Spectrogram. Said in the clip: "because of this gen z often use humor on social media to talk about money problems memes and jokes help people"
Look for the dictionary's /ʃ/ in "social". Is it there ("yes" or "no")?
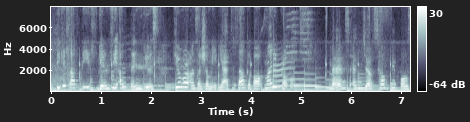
yes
